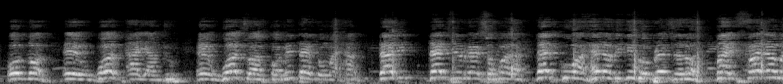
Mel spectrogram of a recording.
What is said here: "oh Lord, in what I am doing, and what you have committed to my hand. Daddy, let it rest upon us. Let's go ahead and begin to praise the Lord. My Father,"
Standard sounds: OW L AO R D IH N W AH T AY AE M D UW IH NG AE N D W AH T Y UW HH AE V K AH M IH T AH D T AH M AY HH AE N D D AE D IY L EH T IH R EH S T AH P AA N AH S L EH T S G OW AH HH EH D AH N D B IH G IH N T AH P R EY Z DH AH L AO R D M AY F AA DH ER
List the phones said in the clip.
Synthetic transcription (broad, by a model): OW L AO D IH N W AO T AY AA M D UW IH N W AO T Y UW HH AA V K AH M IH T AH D T AH M AY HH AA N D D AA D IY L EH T IH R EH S AH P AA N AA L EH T G OW AH HH EH D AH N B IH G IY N T AH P R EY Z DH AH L AO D M AY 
